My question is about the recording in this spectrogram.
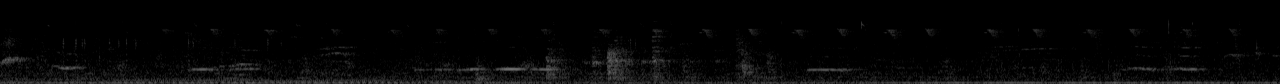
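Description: Faint bird chirping, a short high chirp repeated evenly about two or three times a second, over a low steady hum. A few short soft squeaks and a couple of soft knocks come around the middle.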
